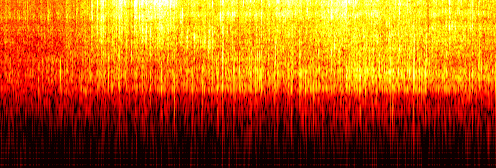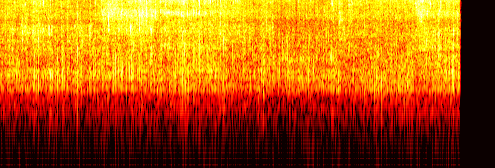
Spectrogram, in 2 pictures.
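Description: Spinach cooking down in a pan sizzles loudly and steadily, a dense, continuous frying hiss that holds nearly unchanged for the whole stretch before stopping abruptly.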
